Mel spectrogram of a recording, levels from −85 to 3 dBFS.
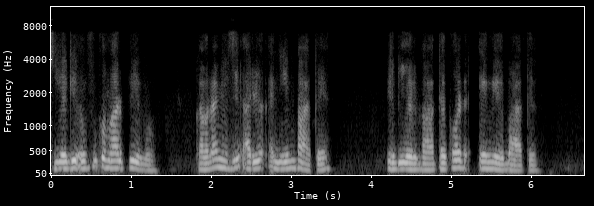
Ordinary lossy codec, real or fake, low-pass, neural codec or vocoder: Opus, 16 kbps; fake; 7.2 kHz; codec, 16 kHz, 1 kbps, FreqCodec, smaller model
